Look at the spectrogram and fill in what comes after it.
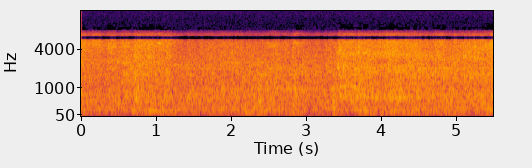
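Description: Freight train of tank cars rolling past close by: a steady rumble of steel wheels on the rails, with a few clicks as the wheels pass over the track.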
